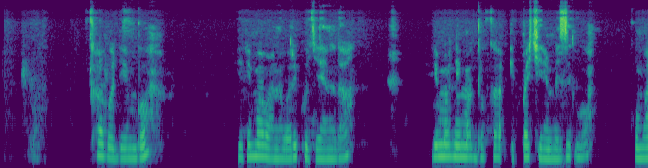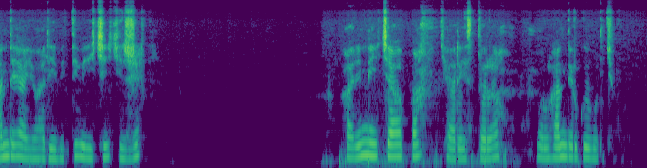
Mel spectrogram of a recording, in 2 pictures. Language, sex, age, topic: Kinyarwanda, female, 18-24, government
